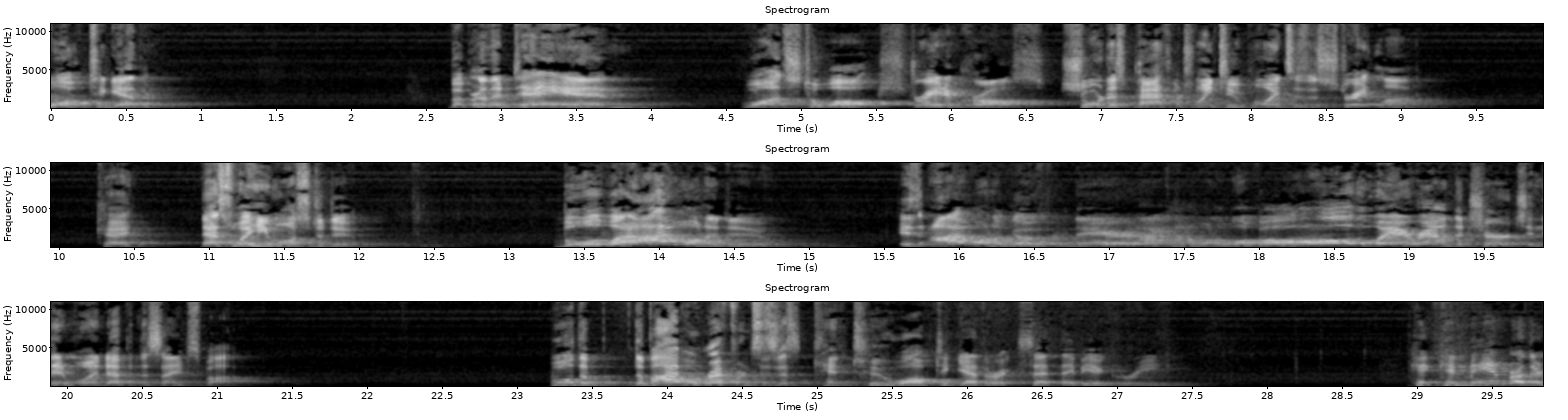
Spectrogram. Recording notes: This message was preached on February 4th, 2024 at Collins Hill Baptist Church.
